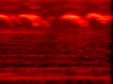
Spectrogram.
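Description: Free-range Yudhistira, KUB and Larmot chickens give a few soft, rising chirping calls in quick succession, faint and close, with no talking.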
